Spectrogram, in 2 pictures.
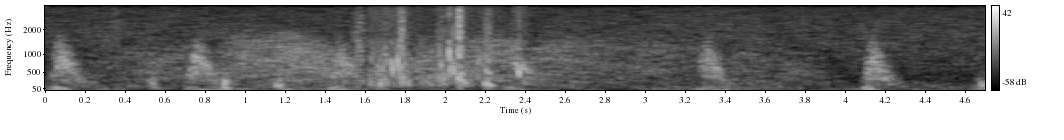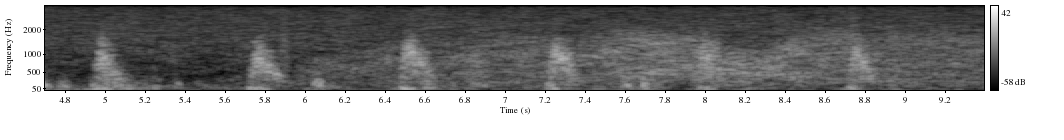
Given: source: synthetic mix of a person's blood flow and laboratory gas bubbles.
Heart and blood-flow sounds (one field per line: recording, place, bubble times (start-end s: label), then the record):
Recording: Doppler ultrasound of blood flow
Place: subclavian vein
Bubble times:
1.60-2.27 s: bubbles
2.32-2.40 s: bubbles
From the record:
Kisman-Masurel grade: 213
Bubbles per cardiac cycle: several, 3 to 8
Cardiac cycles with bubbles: 1 to 10%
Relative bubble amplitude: loud (0.450 to 0.775)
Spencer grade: 1 (occasional bubble signal discernible with the cardiac motion signal, with majority of cardiac periods free of bubbles)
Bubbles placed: anywhere in the cardiac cycle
